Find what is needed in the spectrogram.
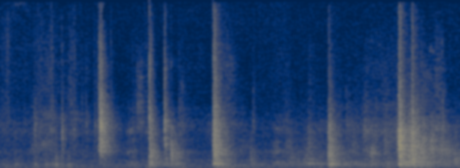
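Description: Foosball table knocks and clatters: half a dozen sharp hits of the ball and metal rods against the table, the loudest about three seconds in and a longer rattling clatter near the end.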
